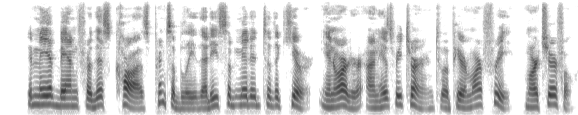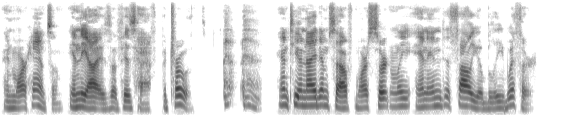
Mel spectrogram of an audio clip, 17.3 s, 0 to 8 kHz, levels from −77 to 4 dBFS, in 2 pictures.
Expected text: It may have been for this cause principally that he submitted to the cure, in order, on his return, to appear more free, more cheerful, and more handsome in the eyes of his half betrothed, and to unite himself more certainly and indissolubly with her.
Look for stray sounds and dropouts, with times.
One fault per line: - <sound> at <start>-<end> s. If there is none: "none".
- throat clearing at 11.9-12.6 s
